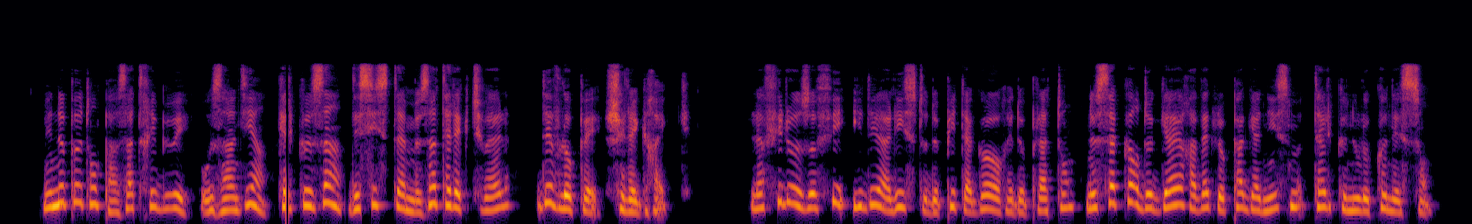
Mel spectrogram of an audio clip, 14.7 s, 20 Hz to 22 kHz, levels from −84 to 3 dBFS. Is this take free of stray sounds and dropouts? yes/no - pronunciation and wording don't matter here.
no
